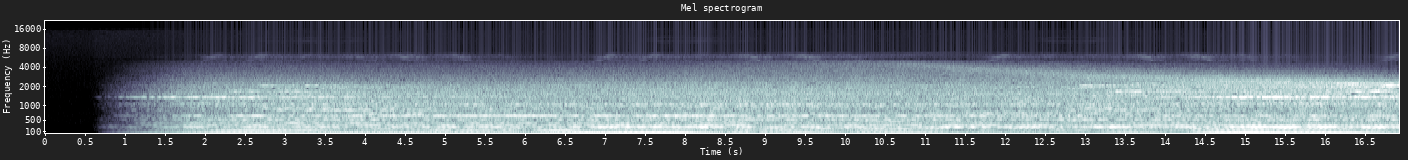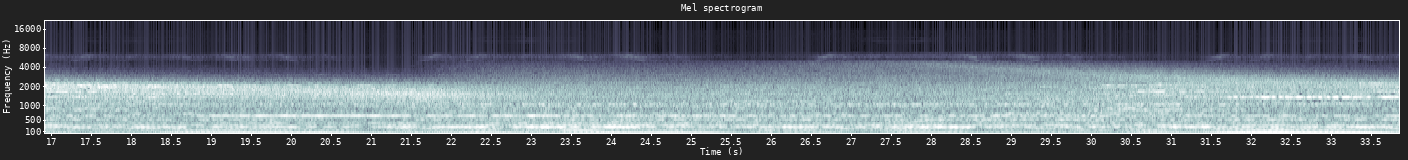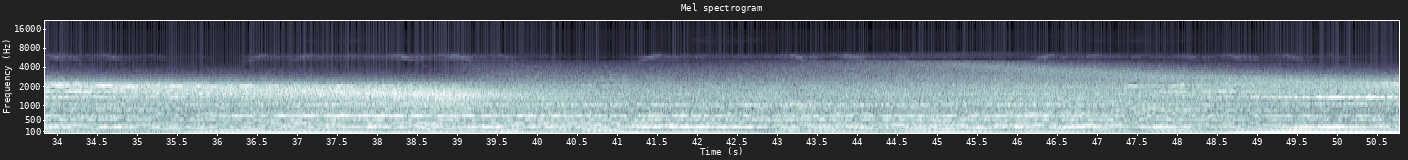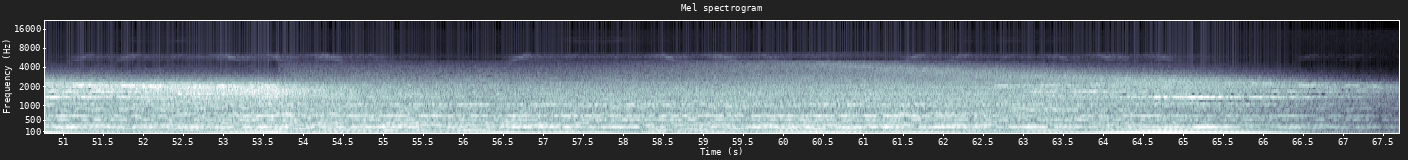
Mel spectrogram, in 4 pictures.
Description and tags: cine background5
made with vst instruments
